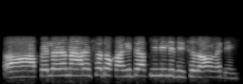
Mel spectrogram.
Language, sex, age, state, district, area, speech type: Assamese, female, 60+, Assam, Morigaon, rural, conversation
